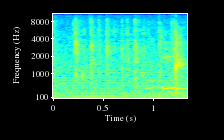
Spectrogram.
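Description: Fingers tap a computer keyboard in quick, light clicks at close range, a soft run of keystrokes with no one speaking.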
